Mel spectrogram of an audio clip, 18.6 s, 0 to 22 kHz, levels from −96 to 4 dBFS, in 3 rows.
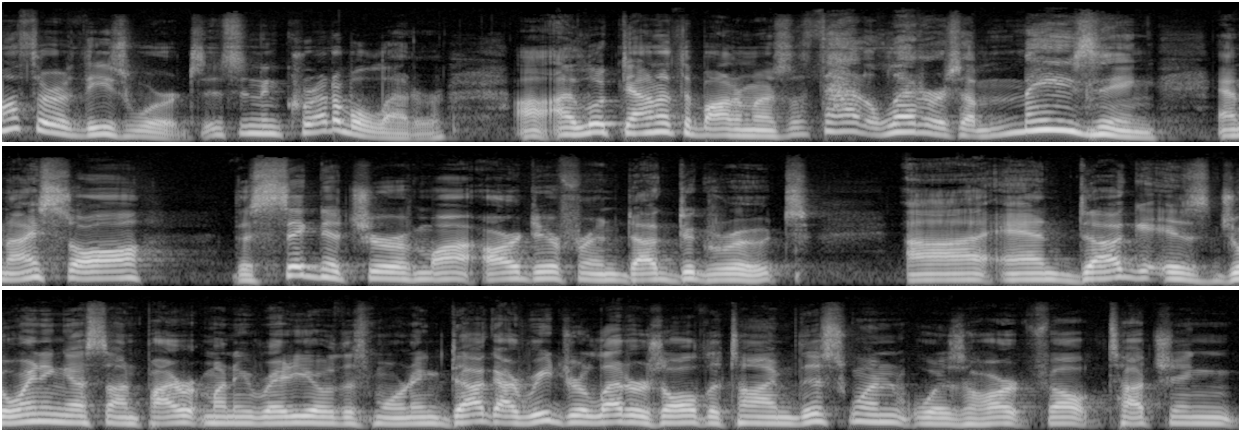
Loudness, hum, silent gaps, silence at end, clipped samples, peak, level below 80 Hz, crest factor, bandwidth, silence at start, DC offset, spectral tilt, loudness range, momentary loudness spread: -20 LUFS; none; none; 0 s; under 0.1%; -6 dBFS; -62 dBFS; 14 dB; 16 kHz; 0 s; under 0.1%; -6 dB/octave; 2 LU; 7 LU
